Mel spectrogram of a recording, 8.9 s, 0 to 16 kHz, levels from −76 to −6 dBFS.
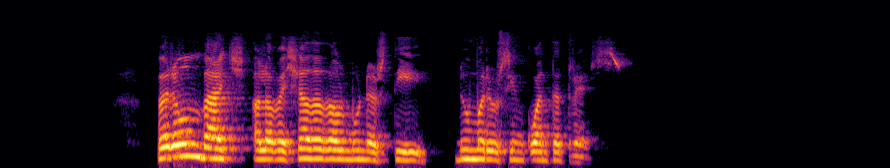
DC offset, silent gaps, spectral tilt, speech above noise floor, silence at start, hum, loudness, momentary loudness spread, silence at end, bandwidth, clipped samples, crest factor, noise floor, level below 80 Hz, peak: under 0.1%; none; -7 dB/octave; over 76 dB; 1.6 s; none; -14 LUFS; 18 LU; 2.7 s; 7.4 kHz; under 0.1%; 16 dB; under -90 dBFS; -62 dBFS; -2 dBFS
